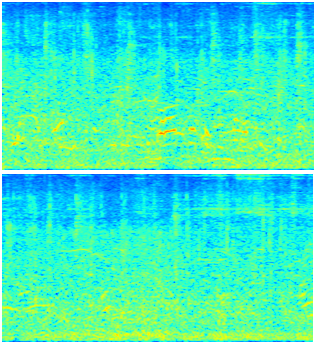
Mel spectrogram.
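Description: Horse hooves clop on wet pavement.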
